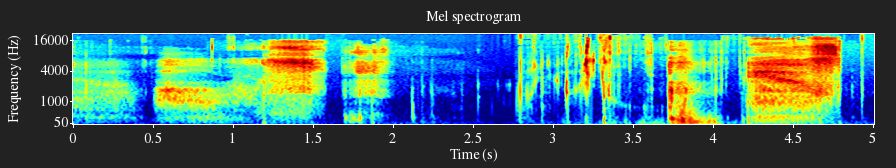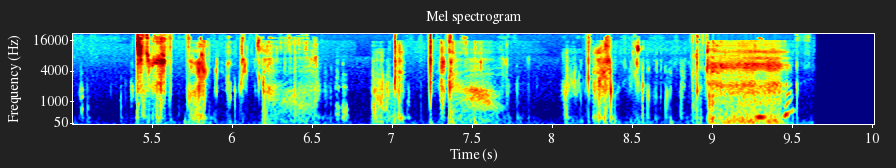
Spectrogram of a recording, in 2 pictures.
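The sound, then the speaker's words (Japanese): Teeth gently biting and rubbing an ear in an ASMR setting make soft, crunchy, crackling bursts, many close irregular clusters of chewing-like friction separated by short pauses. “挟んだ歯でコリコリって何度もこするように噛んで、”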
